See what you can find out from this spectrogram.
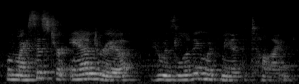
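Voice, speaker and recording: Woman telling her story on camera, earnest and halting, echoey room, mic kinda far off. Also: mid-range voice, a little mellow. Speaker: witness giving filmed testimony. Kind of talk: personal testimony. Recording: roomy, distant mic with faint hiss.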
